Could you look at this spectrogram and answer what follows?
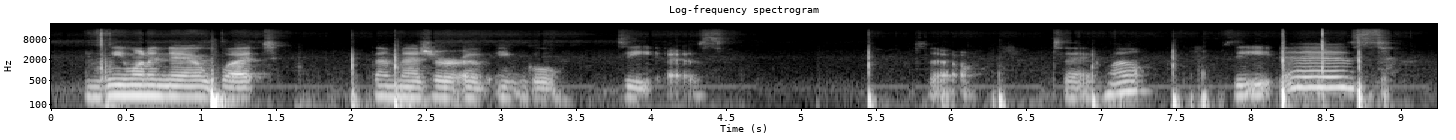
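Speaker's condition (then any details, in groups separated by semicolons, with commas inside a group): No condition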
